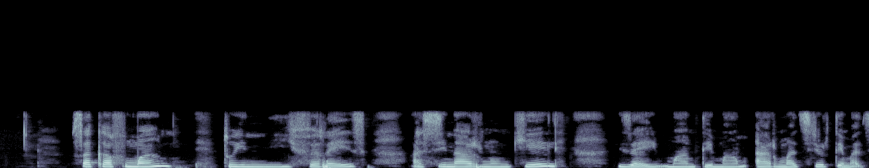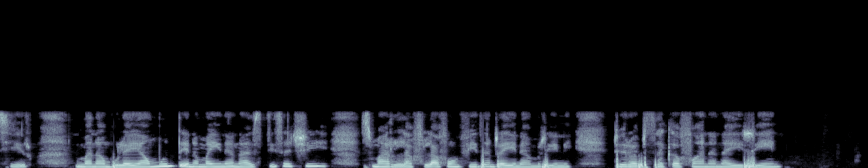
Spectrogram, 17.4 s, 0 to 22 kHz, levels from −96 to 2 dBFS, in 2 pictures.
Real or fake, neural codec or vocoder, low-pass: real; none; 7.2 kHz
